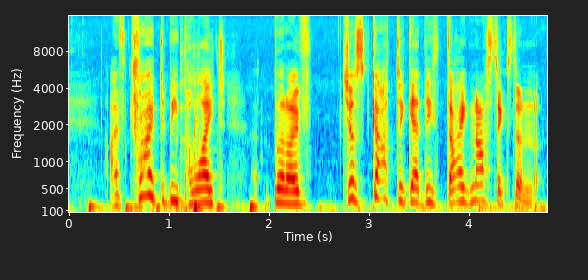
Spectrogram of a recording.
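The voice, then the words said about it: Put-on accent for a character. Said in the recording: “I don't know what accent I'm doing for Geordi”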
